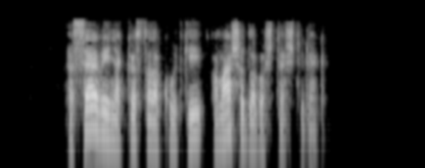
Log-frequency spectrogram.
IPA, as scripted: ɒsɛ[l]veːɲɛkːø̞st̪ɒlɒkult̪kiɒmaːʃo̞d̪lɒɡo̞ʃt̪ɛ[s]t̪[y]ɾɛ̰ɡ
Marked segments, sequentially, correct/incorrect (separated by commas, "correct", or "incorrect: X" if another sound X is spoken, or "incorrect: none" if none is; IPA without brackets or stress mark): correct, incorrect: ʃ, correct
